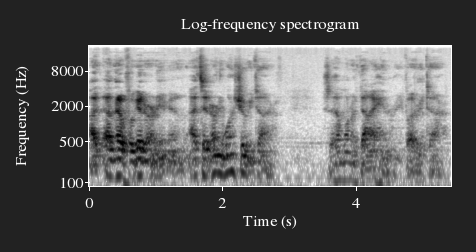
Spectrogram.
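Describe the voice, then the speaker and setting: A man at medium pitch and a very fast pace with fairly even intonation, amid audible room echo and noticeable background noise. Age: 70s. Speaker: retired special forces sergeant major. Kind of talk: casual interview chat. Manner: halting.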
